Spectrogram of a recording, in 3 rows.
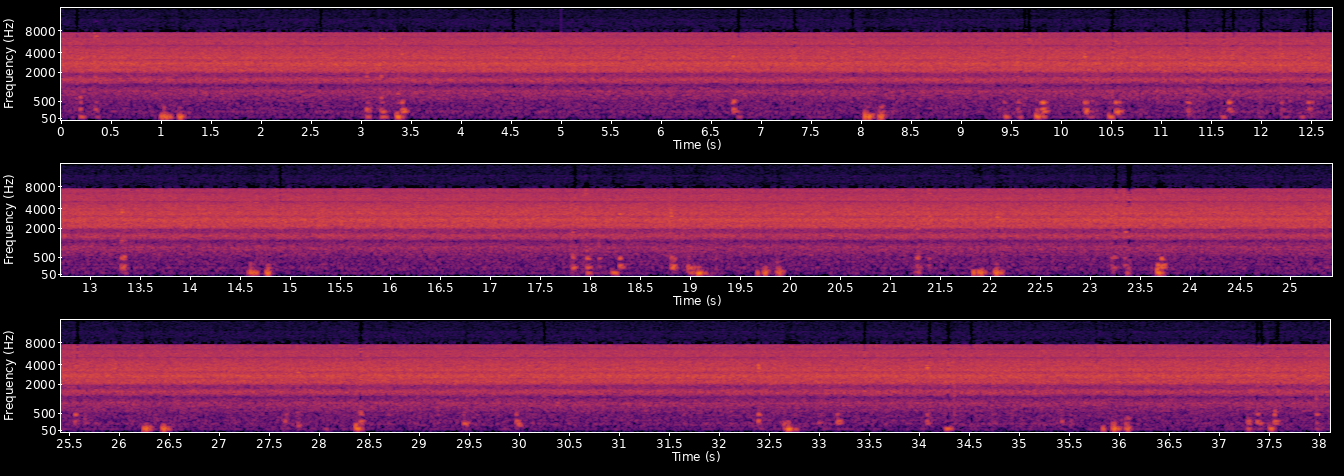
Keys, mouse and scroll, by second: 0.2 click, 1.1 g, 3.1 click, 3.5-6.8 middle drag, 8.1 r, 9.5 click, 9.7 middle click, 10.6 middle click, 11.7 middle click, 12.6 middle click, 14.6 g, 17.8 click, 18.3 middle click, 19.7 r, 21.3 click, 22.0 g, 23.3 click, 23.7-25.6 middle drag, 26.4 g, 27.7 click, 28.5-29.6 middle drag, 29.9-32.3 middle drag, 33.2-34.1 middle drag, 36.0 r, 37.3 click, 37.6-38.1 middle drag.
